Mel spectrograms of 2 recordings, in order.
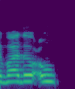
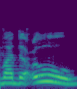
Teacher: आइन पेश वाव ऊ, वाव मद्दा, उसने आइन पेश को 2 हरकत जितना खींचा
